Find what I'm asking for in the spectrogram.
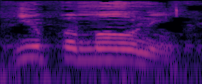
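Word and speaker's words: hupomone: It rhymes with spumoni, eupomone.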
